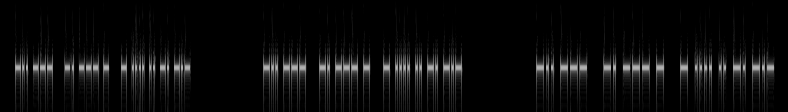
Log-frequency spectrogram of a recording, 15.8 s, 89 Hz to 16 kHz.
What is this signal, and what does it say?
Morse code, heard as a keyed tone, about 29 wpm, 700 Hz. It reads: DO NOT THINK DO NOT THINK DO NOT THINK
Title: Speed-Racing - Sets of 3 Words 25wpm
